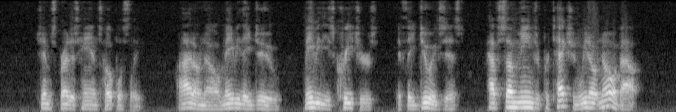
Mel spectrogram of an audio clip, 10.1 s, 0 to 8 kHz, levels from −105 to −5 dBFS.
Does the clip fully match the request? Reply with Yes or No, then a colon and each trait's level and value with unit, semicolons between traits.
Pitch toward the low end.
Yes: low, 115 Hz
